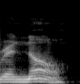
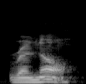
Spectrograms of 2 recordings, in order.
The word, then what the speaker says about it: Renault: And Renault, Renault. The T is silent. Renault.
